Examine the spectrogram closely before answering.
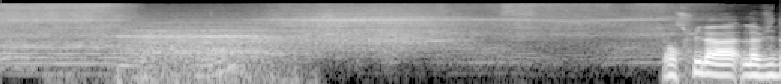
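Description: An angle grinder whines against metal.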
